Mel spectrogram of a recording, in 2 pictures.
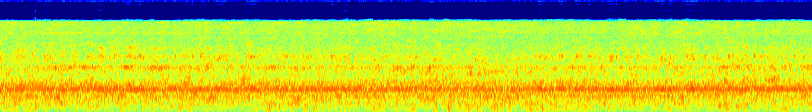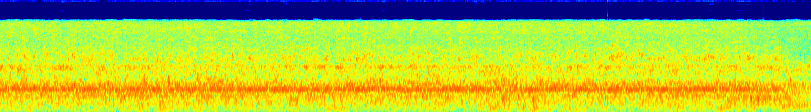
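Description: Leaf blower running steadily, blowing onto a blower-motor wind generator: an even rush of air with a constant high whine.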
